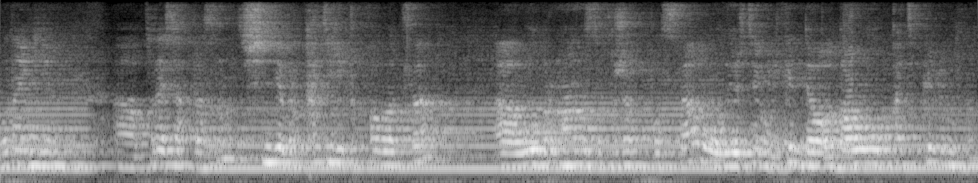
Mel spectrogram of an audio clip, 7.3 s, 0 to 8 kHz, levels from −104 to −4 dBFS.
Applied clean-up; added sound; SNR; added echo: none; Wind instrument, woodwind instrument; 9 dB; reverberation time 1.0 s.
